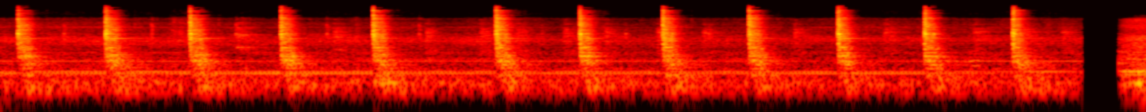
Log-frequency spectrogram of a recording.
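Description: Sledgehammer blows on the steel top of a grab's hydraulic cylinder, metal on metal, about a dozen evenly spaced strikes at roughly three every two seconds, each with a short ring, over a steady machinery hum.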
